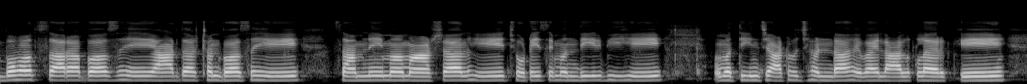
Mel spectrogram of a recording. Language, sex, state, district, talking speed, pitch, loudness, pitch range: Hindi, female, Chhattisgarh, Korba, 165 wpm, 195 Hz, -16 LUFS, 190-200 Hz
